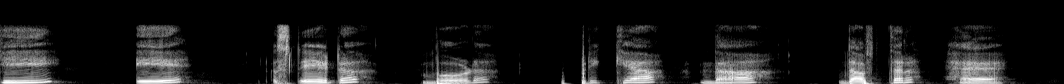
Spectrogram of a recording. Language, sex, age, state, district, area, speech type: Punjabi, female, 60+, Punjab, Muktsar, urban, read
